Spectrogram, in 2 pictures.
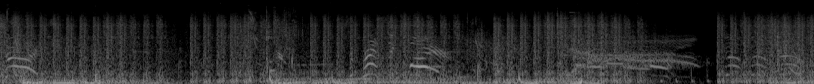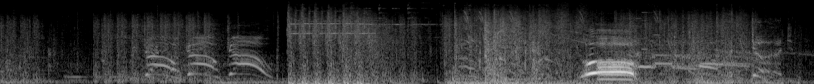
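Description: Gunfire in the video game Metal Gear Solid 4 comes in scattered bursts and single shots over roughly sixteen seconds, mixed with game music and effects, with voices talking through most of it.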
